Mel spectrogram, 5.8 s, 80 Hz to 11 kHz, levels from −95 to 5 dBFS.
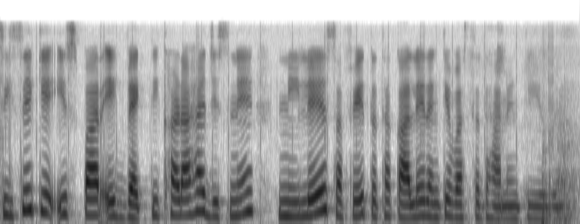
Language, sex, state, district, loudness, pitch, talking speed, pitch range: Hindi, female, Jharkhand, Ranchi, -16 LUFS, 220 Hz, 205 wpm, 200-235 Hz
